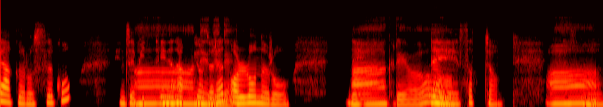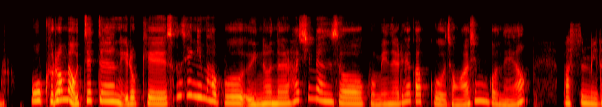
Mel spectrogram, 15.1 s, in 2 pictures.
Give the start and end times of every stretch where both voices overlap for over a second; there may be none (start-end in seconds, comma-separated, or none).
1.7-3.0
